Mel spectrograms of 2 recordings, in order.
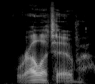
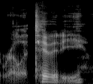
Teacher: Relative with stress on the first syllable, but relativity with stress on the third syllable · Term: lexical stress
